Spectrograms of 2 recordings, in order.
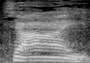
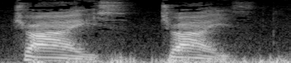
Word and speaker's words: chives: Oh sorry, đọc là chai, tức là chữ y ở đây á thì chúng ta đọc âm i, không phải đọc là âm y, thành ra chives.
